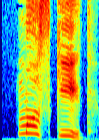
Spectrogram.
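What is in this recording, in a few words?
"mosquito", British English; gcompris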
